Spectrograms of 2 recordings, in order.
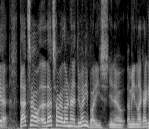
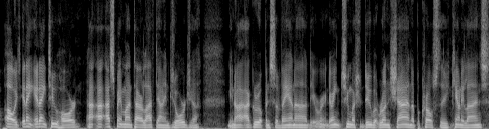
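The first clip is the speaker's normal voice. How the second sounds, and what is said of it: Put-on Southern US accent. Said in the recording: “I could do a mean Southern accent too ... Let me hear a little Southern.”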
